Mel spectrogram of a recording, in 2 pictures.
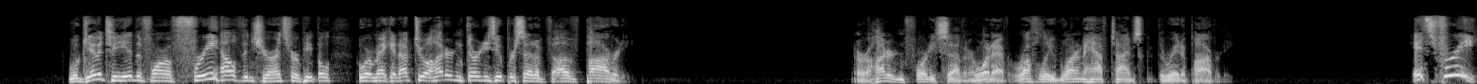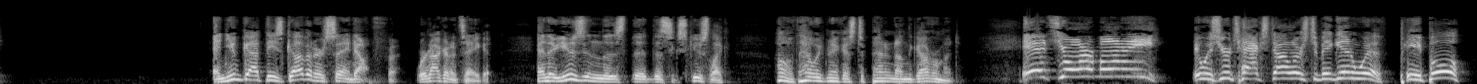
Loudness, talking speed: -12 LUFS, 160 wpm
